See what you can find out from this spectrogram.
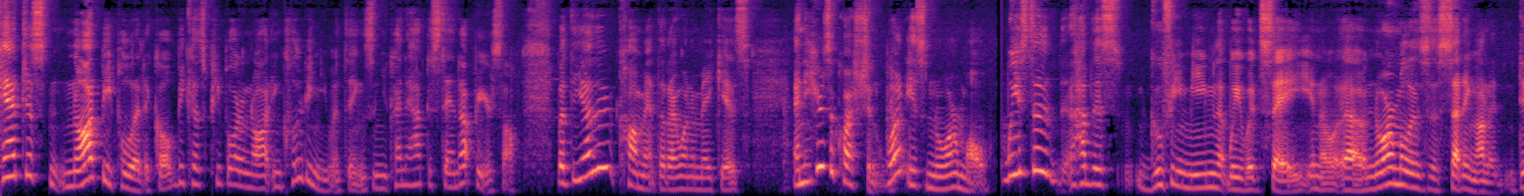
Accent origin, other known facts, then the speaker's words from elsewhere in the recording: Kingston, Ontario, Canada; Now, I was raised in Kingston, Ontario, and when I was mid-20s, I think, this gay bar opened up.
